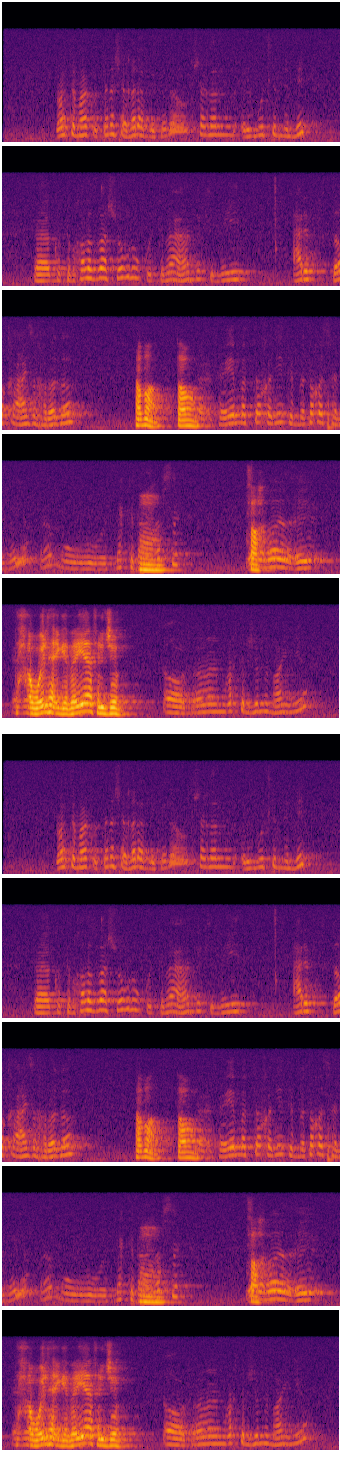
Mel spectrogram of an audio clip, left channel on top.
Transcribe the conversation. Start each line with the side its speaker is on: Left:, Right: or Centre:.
Centre: رحت معاه كنت انا شغال قبل كده وشغال ريموتلي من البيت فكنت بخلص بقى الشغل وكنت بقى عندي كمية عارف طاقة عايز اخرجها
Left: طبعا طبعا
Centre: ف... فيا اما الطاقة دي تبقى طاقة سلبية فاهم وتنكد
Left: امم
Centre: على نفسك يا
Left: صح
Centre: اما بقى ايه يعني
Left: تحولها
Centre: كنت في-
Left: ايجابيه في الجيم
Centre: اه فانا رحت الجيم معاه يوميها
